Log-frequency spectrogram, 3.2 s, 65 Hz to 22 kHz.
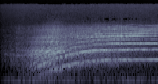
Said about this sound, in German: Plötzlich, gegen 21.40 Uhr, ertönten die Sirenen. Es war zwar nicht der erste Fliegeralarm für Dresden, aber wir spürten, heute war es anders.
